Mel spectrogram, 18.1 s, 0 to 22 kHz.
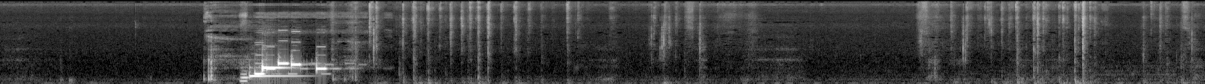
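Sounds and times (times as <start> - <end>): rising electronic chime: 3.6 - 5.1.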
